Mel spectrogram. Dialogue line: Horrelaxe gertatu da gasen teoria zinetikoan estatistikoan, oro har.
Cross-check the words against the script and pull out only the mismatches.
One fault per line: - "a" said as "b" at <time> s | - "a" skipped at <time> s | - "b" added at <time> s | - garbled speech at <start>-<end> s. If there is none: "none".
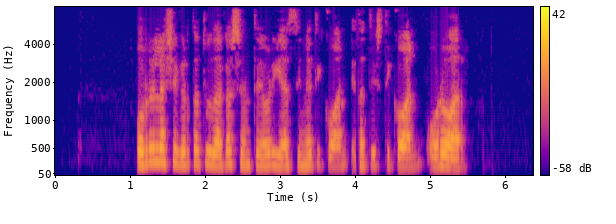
none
